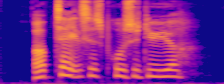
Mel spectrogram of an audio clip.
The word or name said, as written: optagelsesprocedure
